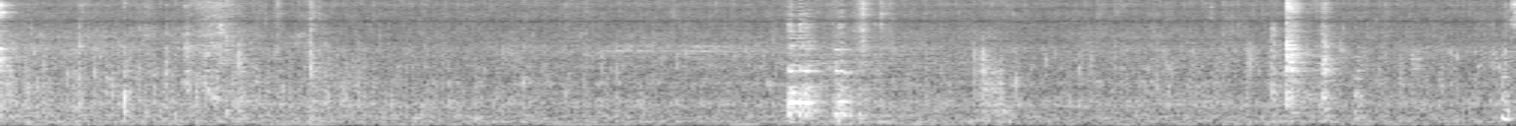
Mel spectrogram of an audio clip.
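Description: River fish fry in a pan with winter vegetables, heard as a low, steady sizzle and bubbling with a few sharper clatters and spatters, nearby and without talk.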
